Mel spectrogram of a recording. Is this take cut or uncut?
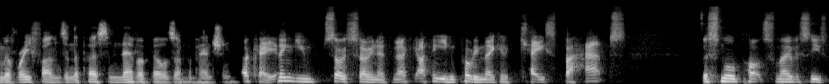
cut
